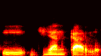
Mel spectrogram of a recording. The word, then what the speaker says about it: Giancarlo: So OLE Giancarlo.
